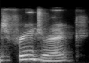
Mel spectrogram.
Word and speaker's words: Friedrich: My duck is still named Friedrich, which I'll have you know, I watched The Sound of Music last night, and Friedrich is the correct pronunciation.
